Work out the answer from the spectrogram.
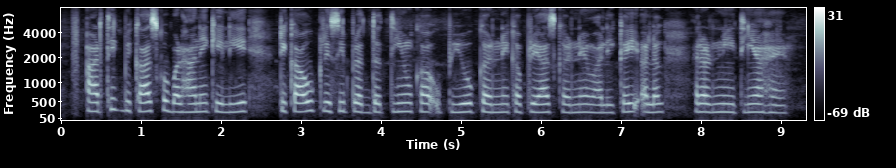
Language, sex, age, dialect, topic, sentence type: Hindi, female, 25-30, Hindustani Malvi Khadi Boli, agriculture, statement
